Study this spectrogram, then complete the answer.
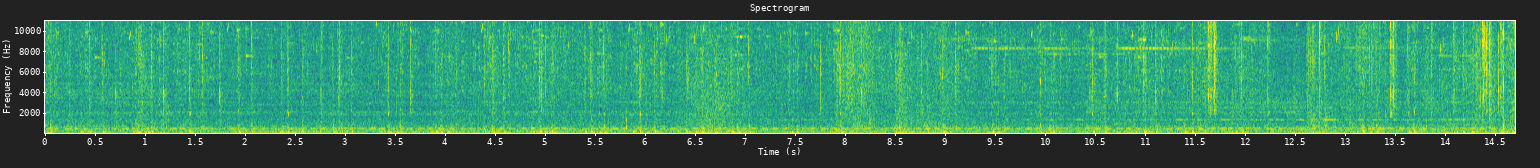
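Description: Horse hooves clip-clop steadily in the video game Elden Ring, a faint, continuous rhythmic patter under a constant low background hum.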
